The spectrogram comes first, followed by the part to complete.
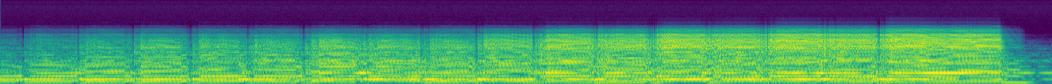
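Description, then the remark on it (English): A distorted electric guitar, played through a distortion pedal placed at the beginning of the signal chain with the dirt brought in slowly, plays steady, rhythmic sustained chords for about ten seconds, the gritty drive thick and even throughout before the sound cuts off sharply; no one speaks. “Put this at the beginning of your chain, and like your attack is just gone. If I do this. Yeah. Slowly bring in some dirt.”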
